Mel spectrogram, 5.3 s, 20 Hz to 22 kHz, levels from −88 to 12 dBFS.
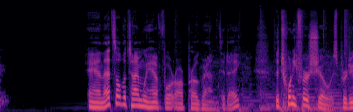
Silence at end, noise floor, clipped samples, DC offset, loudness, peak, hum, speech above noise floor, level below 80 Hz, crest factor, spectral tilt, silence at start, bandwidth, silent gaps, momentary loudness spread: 0 s; -81 dBFS; under 0.1%; under 0.1%; -32 LUFS; -14 dBFS; none; 50 dB; -56 dBFS; 18 dB; -5.5 dB/octave; 0 s; 16.5 kHz; none; 11 LU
